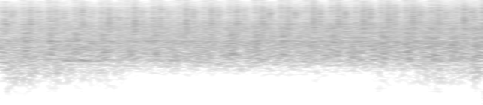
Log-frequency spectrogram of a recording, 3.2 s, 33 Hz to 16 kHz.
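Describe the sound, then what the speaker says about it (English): A 1950 John Deere D tractor missing four cylinders, its engine giving a steady, fairly faint, uneven knocking chug at a parade, with a busy outdoor background over the whole stretch. "He is driving a John Deere D 1950 model. He says it's missing 4 cylinders."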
